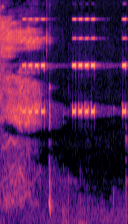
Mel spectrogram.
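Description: An egg timer rings in quick repeated electronic beeps, a steady pulsing pattern of short bursts with brief gaps, clear over faint background noise.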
